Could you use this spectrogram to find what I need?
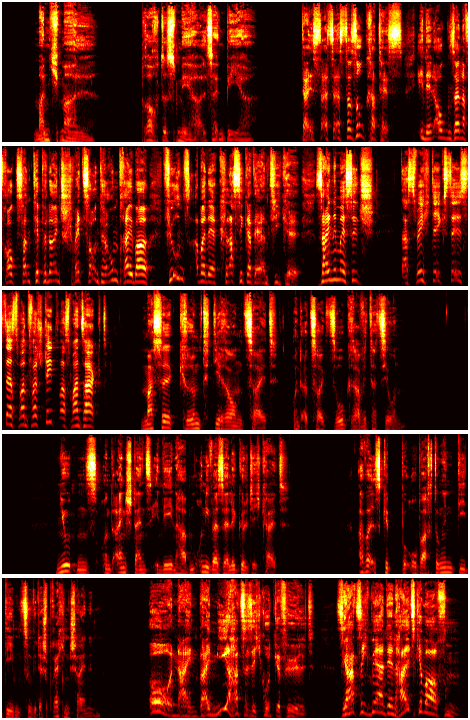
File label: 60s Voicemix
